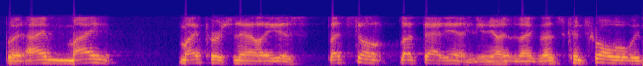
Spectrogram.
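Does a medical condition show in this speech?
Yes: Parkinson's; stays active.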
